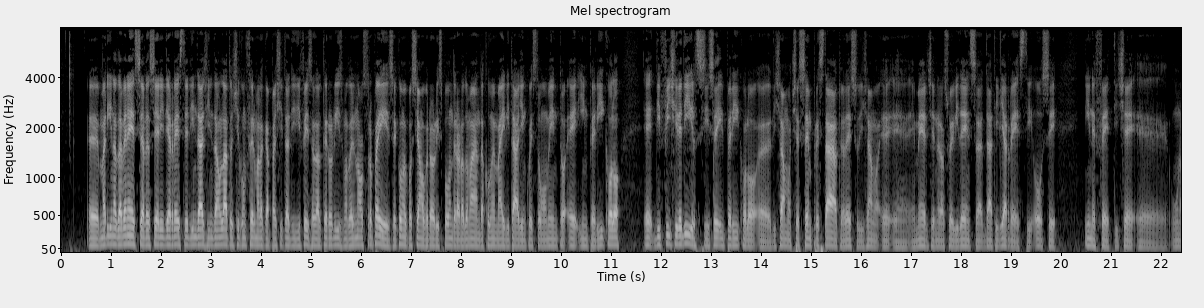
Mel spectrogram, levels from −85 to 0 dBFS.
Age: 40-59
